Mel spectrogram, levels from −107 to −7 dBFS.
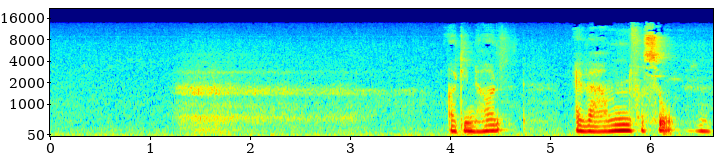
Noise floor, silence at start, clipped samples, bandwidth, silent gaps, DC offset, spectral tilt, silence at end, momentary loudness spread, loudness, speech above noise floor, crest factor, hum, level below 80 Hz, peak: -47 dBFS; 1.25 s; under 0.1%; 14 kHz; none; under 0.1%; -5.5 dB/octave; 0 s; 26 LU; -20 LUFS; 28 dB; 20 dB; none; -50 dBFS; -2 dBFS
